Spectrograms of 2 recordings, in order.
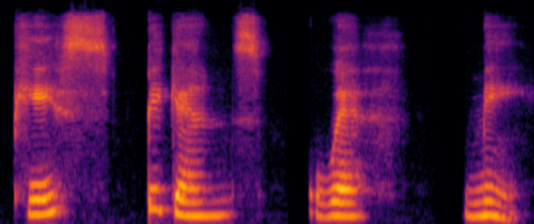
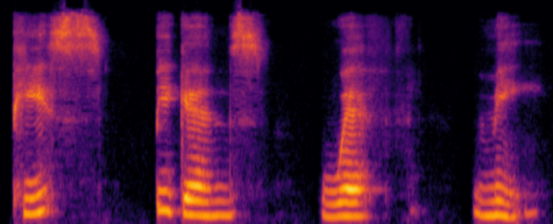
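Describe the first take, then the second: Both takes have the same delivery.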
